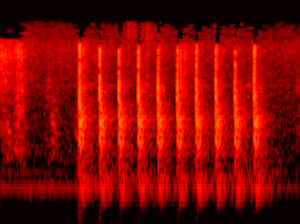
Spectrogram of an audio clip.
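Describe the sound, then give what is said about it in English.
A rapid series of about ten sharp knocks on the wooden door of a study, evenly spaced and fairly loud, rapping steadily for nearly two seconds against a faint low hum. “Here's the door of the study. I'll knock.”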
